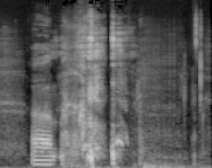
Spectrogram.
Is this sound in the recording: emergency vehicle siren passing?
no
